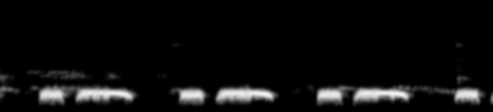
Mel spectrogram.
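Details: Spotted dove giving a thổ sấm style coo with thúc gù and calling coos: low, hollow paired notes, each a short hoot followed by a longer, slightly falling coo, repeated about once a second in a quiet room.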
